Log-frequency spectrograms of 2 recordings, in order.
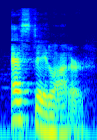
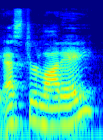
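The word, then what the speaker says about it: Estée Lauder: okay este a lotter you heard me say it right i know you did i didn't say estee lauder it's estee lauder that's her name right estee lauder what do what do i usually say esther latte or something anyways 25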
